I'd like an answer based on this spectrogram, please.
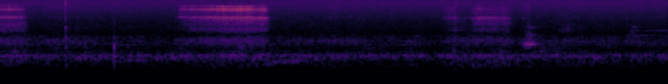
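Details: A domestic cat snoring softly: faint, breathy rasping bursts near three and six seconds rise over a steady low hum in a quiet room.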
